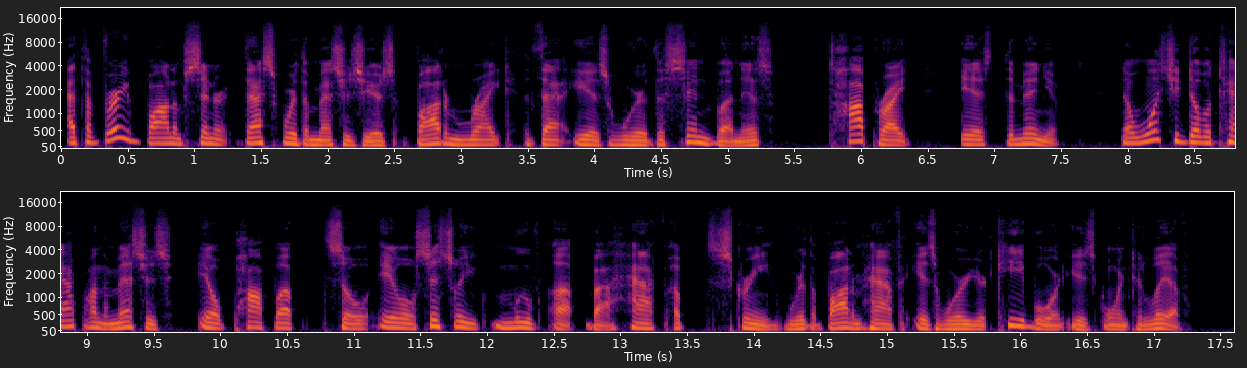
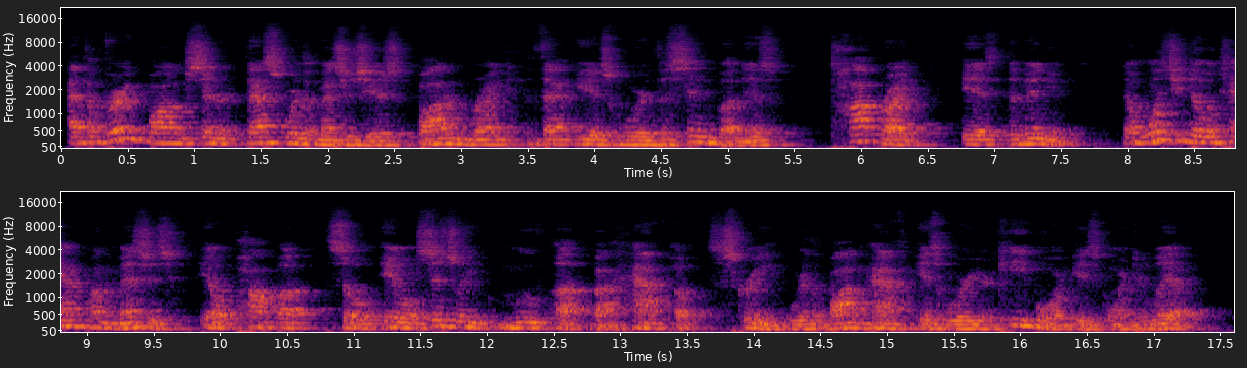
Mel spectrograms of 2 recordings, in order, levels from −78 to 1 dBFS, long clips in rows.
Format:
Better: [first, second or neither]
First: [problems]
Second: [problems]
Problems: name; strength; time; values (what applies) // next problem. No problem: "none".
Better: first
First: none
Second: off-mic speech; far // room echo; noticeable; dies away in 0.5 s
